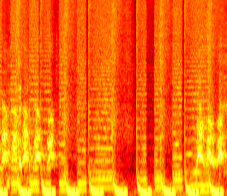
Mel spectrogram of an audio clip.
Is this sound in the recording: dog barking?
yes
